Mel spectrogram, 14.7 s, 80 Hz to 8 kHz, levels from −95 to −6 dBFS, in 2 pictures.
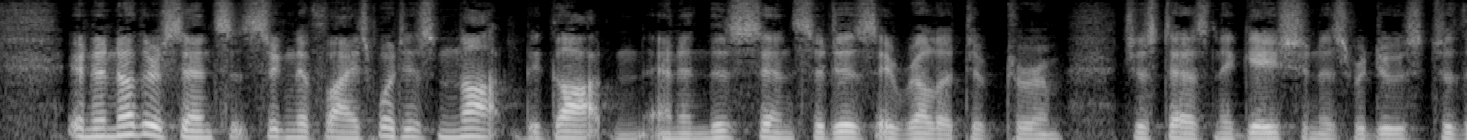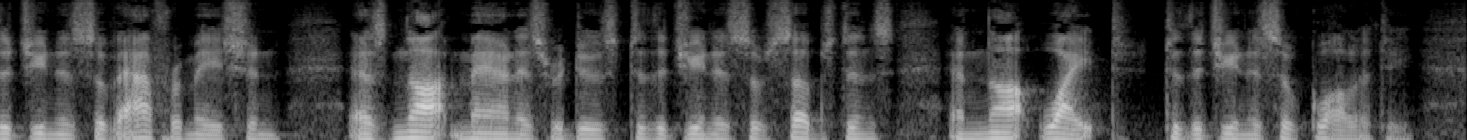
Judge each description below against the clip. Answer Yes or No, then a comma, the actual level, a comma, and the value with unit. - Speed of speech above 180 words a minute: Yes, average, 190 wpm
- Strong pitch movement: No, average, 3.3 semitones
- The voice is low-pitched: Yes, low, 115 Hz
